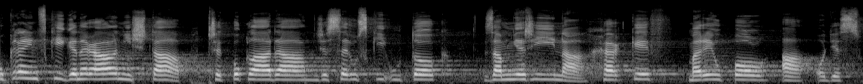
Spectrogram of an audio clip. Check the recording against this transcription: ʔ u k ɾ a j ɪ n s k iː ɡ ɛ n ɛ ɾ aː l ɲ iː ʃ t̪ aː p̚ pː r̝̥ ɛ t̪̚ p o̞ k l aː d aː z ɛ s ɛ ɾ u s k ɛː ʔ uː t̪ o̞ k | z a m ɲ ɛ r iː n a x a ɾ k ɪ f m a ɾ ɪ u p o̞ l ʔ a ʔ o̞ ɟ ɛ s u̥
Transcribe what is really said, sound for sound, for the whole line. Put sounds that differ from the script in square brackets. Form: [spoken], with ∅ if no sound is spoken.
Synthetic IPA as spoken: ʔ u k ɾ a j ɪ n s k iː ɡ ɛ n ɛ ɾ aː l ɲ iː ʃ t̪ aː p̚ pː r̝̥ ɛ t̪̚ p o̞ k l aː d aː [ʒ] ɛ s ɛ ɾ u s k [iː] ʔ uː t̪ o̞ k | z a m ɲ ɛ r iː n a x a ɾ k ɪ f m a ɾ ɪ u p o̞ l ʔ a ʔ o̞ ɟ ɛ s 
